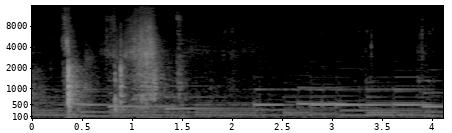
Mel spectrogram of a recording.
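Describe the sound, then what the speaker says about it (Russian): A knife thinly slices a crisp bell pepper on a board, a few quick slicing chops near the start followed by quieter handling sounds. "я нарежу тонкой стружкой 1 болгарский перец."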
